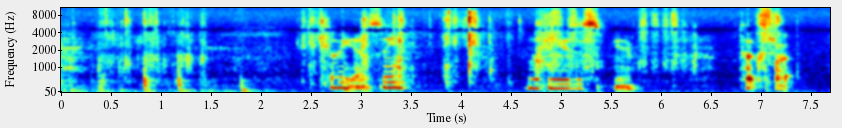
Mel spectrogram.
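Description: Paper rustles and crinkles as hands handle it.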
